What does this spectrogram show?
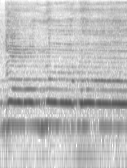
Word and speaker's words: Guerrero: Guerrero. Did I pronounce it right? Yes, that's right. Okay. Well, it sounds more like Guerrero.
